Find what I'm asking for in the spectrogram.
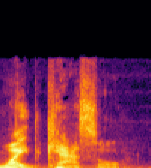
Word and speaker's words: White Castle: I mean, that's not how it's said. I mean, how do you say it? – White Castle. – What did I say? – White Castle. – I did emphasis on the wrong word.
